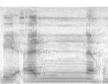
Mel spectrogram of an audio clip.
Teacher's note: نون مشدد پر غنہ ہوگا ، ہم میم ساکن کے بعد کیف آیا ہے، اظہار شفی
